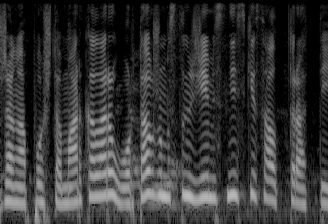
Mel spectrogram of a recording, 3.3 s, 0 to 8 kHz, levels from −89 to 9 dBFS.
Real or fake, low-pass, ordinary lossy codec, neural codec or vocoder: real; none; none; none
